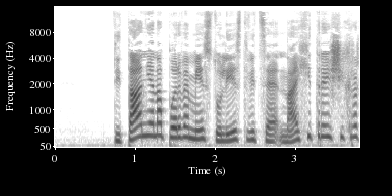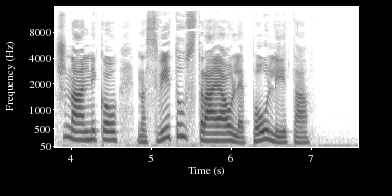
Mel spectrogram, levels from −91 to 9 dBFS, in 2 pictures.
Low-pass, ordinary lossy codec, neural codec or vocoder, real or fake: 14.4 kHz; MP3, 64 kbps; none; real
